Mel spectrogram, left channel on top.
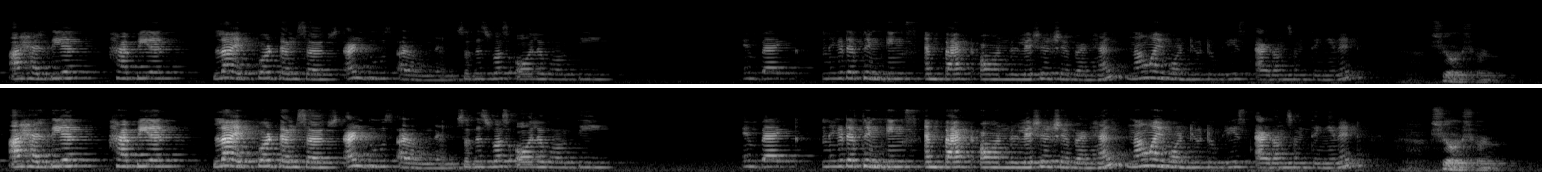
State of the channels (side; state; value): left; quieter; 11.4 dB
